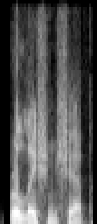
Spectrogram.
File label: "Relationship", American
